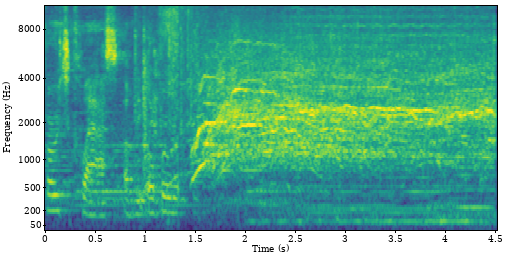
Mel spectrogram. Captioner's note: screaming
